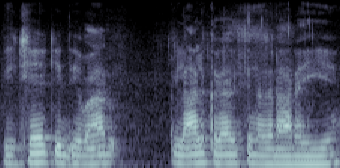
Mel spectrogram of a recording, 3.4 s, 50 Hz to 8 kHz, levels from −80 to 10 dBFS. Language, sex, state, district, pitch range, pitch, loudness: Hindi, female, Madhya Pradesh, Bhopal, 100-110 Hz, 105 Hz, -15 LUFS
